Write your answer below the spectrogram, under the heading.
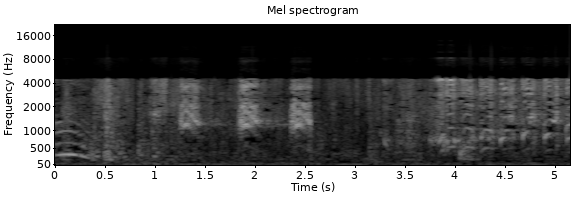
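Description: People laughing: short harsh bursts of laughter, then a longer run of rapid cackling laughter in the second half.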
